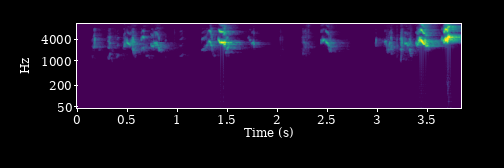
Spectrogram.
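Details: A domestic budgie chatters in cheerful song, clusters of buzzy, squeaky chirps in quick bursts separated by brief pauses, building to louder, sharper notes at the end.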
